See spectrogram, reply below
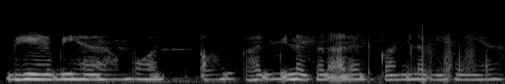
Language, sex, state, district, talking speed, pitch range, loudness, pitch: Hindi, female, Jharkhand, Jamtara, 200 wpm, 215-235 Hz, -32 LUFS, 230 Hz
